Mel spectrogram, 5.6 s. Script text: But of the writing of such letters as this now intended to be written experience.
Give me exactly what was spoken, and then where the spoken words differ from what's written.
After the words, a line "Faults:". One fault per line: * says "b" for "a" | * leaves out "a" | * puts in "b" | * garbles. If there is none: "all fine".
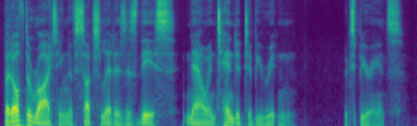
But of the writing of such letters as this now intended to be written experience.
Faults:
all fine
